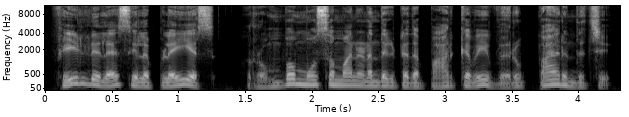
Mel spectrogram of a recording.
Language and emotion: Tamil, disgusted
